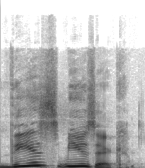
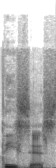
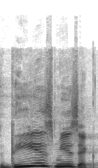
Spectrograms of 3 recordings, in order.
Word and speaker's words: These Music: But first, I want to say thank you to These Music. I think it's These, not Thesis. That was my first pronunciation, but I think it's These Music.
